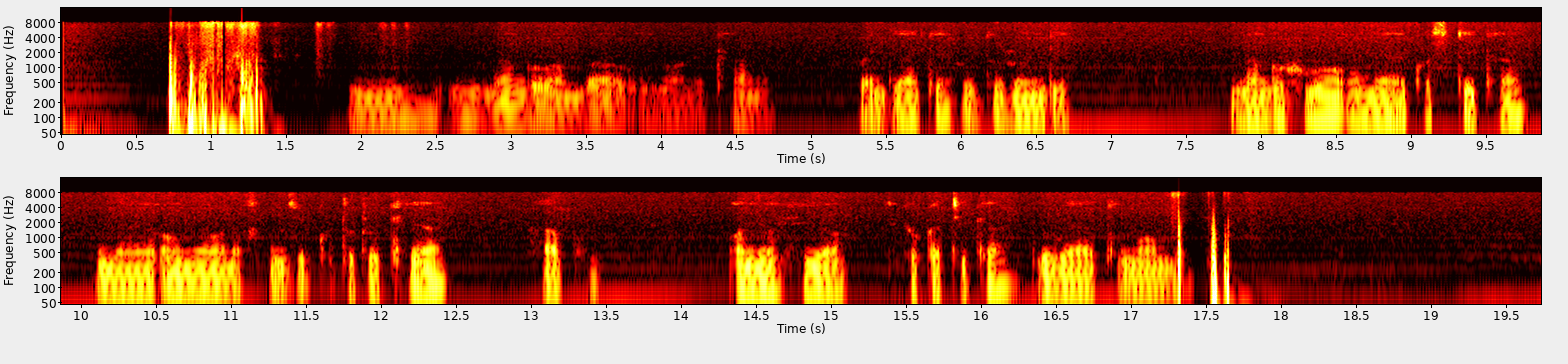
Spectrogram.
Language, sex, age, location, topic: Swahili, male, 25-35, Mombasa, education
